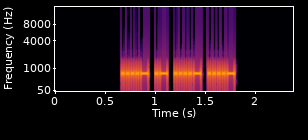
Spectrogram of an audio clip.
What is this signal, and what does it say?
Morse code, heard as a keyed tone, about 50 wpm, 700 Hz. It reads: 4A44
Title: All Cut Numbers - 4-Digit 50wpm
